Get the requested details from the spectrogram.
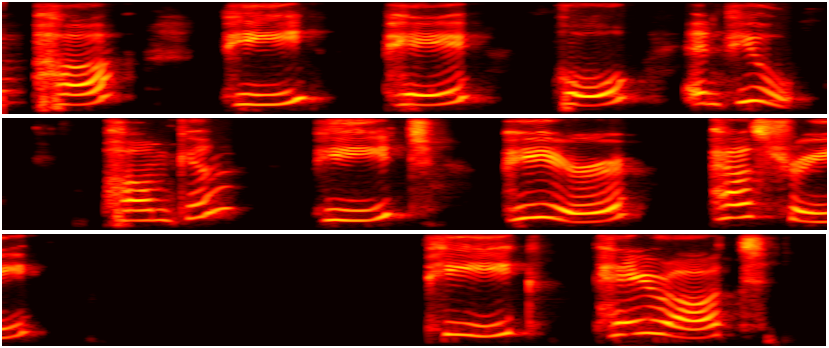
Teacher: पी में हा की आवाज आए, लाइक माउथ से आपकी बहुत सी हवा एक्सहेल हो. जैसे हो गया फ, फी, फे, हो, and pew.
